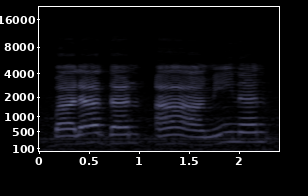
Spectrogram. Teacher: یہاں پر دیکھیں تنوین آ رہا ہے بعد دو زبر بند، اس کے فوراً بعد حروف حلقیہ میں سے حمزہ آ رہا ہے، اس لیے ہم نے اس کو اظہار کرنا ہے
